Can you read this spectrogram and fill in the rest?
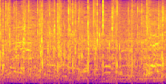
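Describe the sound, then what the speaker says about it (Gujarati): A school annual function audience claps steadily in dense, continuous applause with crowd murmur throughout. "તાળીઓ પાડીને આમનું પ્રોત્સાહન કરો"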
